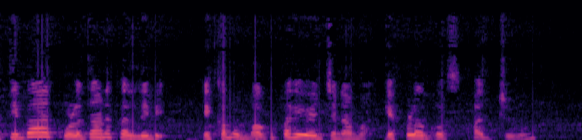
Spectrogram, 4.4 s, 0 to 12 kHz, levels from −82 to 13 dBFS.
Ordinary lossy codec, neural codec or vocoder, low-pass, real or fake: AAC, 64 kbps; none; 10.8 kHz; real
